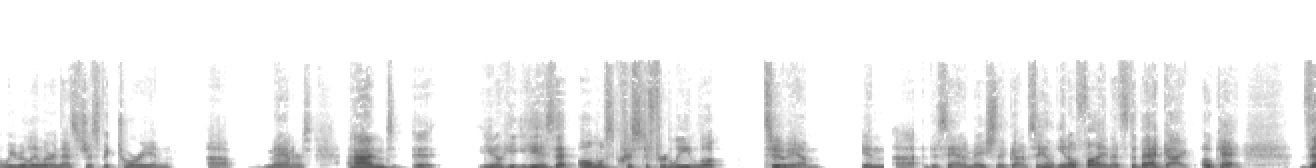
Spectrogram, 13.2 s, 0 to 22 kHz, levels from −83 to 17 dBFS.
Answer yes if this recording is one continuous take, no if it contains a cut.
no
